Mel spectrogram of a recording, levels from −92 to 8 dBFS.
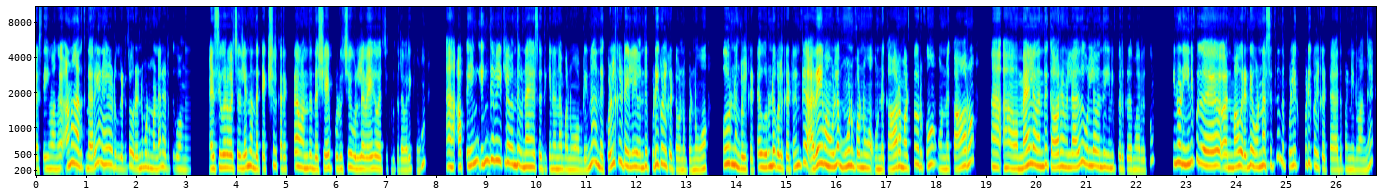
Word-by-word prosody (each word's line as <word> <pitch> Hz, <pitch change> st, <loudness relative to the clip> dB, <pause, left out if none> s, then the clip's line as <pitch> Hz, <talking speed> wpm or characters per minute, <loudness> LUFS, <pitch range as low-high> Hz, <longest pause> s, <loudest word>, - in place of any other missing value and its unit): செய்வாங்க, 225 Hz, 0 st, -3 dB, 0.2 s
ஆனா 320 Hz, +5 st, +3 dB
அதுக்கு 235 Hz, -4 st, -3 dB
நிறைய 285 Hz, +10 st, 0 dB
நேரம் 310 Hz, 0 st, 0 dB
எடுக்கும் 235 Hz, -4 st, -7 dB
கிட்டத்தட்ட 240 Hz, +5 st, -4 dB
ஒரு 220 Hz, -, -2 dB
2, 245 Hz, +2 st, -2 dB
3 240 Hz, -2 st, -2 dB
மணி 220 Hz, +1 st, -4 dB
நேரம் 255 Hz, 0 st, -4 dB
எடுத்துக்குவாங்க. 220 Hz, -2 st, -10 dB, 0.5 s
அரிசி 225 Hz, +2 st, 0 dB
ஊர 245 Hz, -, +4 dB
வச்சதுலேருந்து 240 Hz, +3 st, +1 dB
அந்த 225 Hz, -, +1 dB
டெக்ஸ்சர் 275 Hz, +6 st, -3 dB
கரெக்ட்டா 220 Hz, +5 st, -2 dB
வந்து 235 Hz, +1 st, 0 dB
அந்த 220 Hz, -, 0 dB
ஷேப் 240 Hz, -1 st, +1 dB
புடுச்சு 220 Hz, +3 st, -4 dB
உள்ள 220 Hz, 0 st, -1 dB
வேகச்சு 220 Hz, -1 st, 0 dB
கொடுக்குற 195 Hz, +1 st, -12 dB
வரைக்கும். 210 Hz, +6 st, -8 dB, 0.5 s
அ -, -, +4 dB, 0.2 s
அப்ப 265 Hz, -, -6 dB
எங் 340 Hz, -, +2 dB
எங்க 380 Hz, +3 st, +2 dB
வீட்ல 345 Hz, -3 st, 0 dB
வந்து 295 Hz, +1 st, +4 dB
விநாயகர் 260 Hz, -2 st, +2 dB
சதுர்திக்கு 220 Hz, -1 st, -6 dB
என்னென்ன 220 Hz, 0 st, -1 dB
பண்ணுவோம் 205 Hz, -1 st, -4 dB
அப்படின்னா 200 Hz, -, -3 dB
அந்த 265 Hz, -, +3 dB
கொழுக்கட்டையிலேயே 285 Hz, -3 st, +1 dB
வந்து 255 Hz, +3 st, 0 dB
புடி 290 Hz, +4 st, +2 dB
கொழுக்கட்ட 250 Hz, -9 st, -1 dB
ஒண்ணு 200 Hz, 0 st, -5 dB
பண்ணுவோம், 205 Hz, +4 st, -3 dB, 0.3 s
பூரண 310 Hz, 0 st, +5 dB
கொழுக்கட்ட, 215 Hz, 0 st, -2 dB
உருண்ட 270 Hz, +3 st, +5 dB
கொழுக்கட்டன்ட்டு 245 Hz, +7 st, -1 dB
அதே 280 Hz, +8 st, +8 dB
மாவுல 275 Hz, +2 st, +4 dB
3 280 Hz, +1 st, +4 dB
பண்ணுவோம். 245 Hz, -4 st, 0 dB
ஒண்ணு 215 Hz, 0 st, -1 dB
காரம் 250 Hz, +4 st, +2 dB
மட்டும் 240 Hz, +7 st, -3 dB
இருக்கும். 275 Hz, +4 st, -2 dB
ஒண்ணு 220 Hz, 0 st, -4 dB
காரம், 285 Hz, -, +1 dB, 0.4 s
அ -, -, +2 dB, 0.2 s
அ -, -, +1 dB, 0.3 s
மேல 295 Hz, +4 st, +6 dB
வந்து 275 Hz, +3 st, +2 dB
காரம் 255 Hz, +1 st, +2 dB
இல்லாதது 255 Hz, +7 st, +1 dB
உள்ள 285 Hz, -, +2 dB
வந்து 255 Hz, 0 st, 0 dB
இனிப்பு 235 Hz, -1 st, -4 dB
இருக்கிற 210 Hz, 0 st, -5 dB
மாதிரி 200 Hz, -1 st, -7 dB
இருக்கும். 380 Hz, -, -16 dB, 0.4 s
இன்னொன்னு 330 Hz, -2 st, +4 dB
இனிப்பு 360 Hz, +3 st, -1 dB, 0.5 s
அந்த 245 Hz, -1 st, 0 dB
மாவு 270 Hz, 0 st, +4 dB
ரெண்டையும் 265 Hz, +1 st, +1 dB
ஒண்ணா 285 Hz, +2 st, +3 dB
சேர்த்து 285 Hz, +10 st, -9 dB
அந்த 320 Hz, -, -7 dB
புளி 285 Hz, +2 st, -1 dB, 0.2 s
புடி 320 Hz, +1 st, -2 dB
கொழுக்கட்டை 220 Hz, -6 st, -5 dB
அது 215 Hz, +2 st, -8 dB
பண்ணிருவாங்க, 200 Hz, -1 st, -7 dB
245 Hz, 190 wpm, -22 LUFS, 220-280 Hz, 0.5 s, அதே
